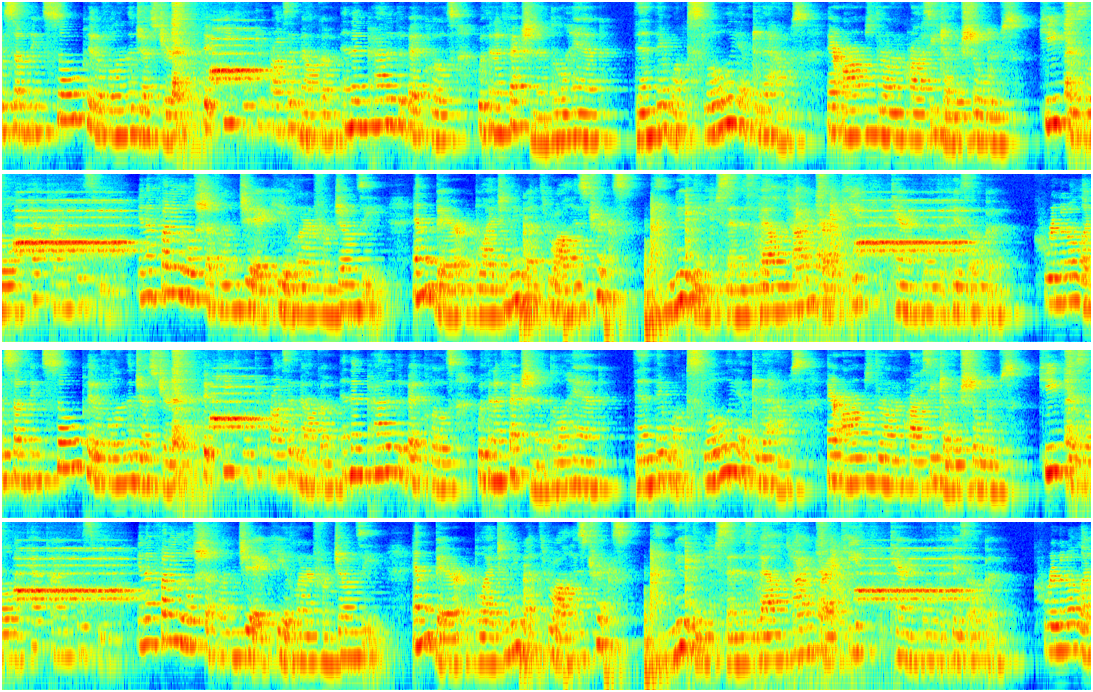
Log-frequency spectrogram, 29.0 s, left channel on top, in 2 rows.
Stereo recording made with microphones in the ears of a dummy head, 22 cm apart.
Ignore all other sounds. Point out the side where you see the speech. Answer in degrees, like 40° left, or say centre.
60° right.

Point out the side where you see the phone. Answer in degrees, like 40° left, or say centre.
20° left.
